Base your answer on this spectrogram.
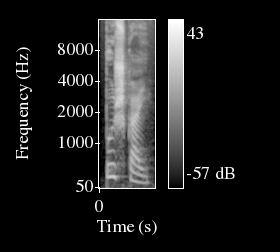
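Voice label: "пышкай", Komi, female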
